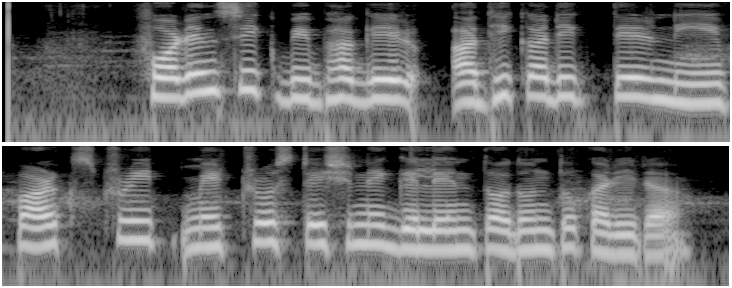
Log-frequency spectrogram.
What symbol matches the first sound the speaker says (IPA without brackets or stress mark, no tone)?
f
